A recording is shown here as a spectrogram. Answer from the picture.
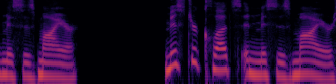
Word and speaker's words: Meyer: It will be easy to remember my name because Meyer rhymes with fire.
